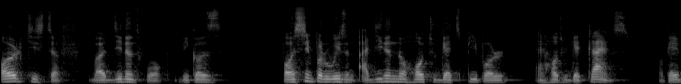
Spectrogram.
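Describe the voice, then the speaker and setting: Someone with a French accent speaks at a moderate pace and with ordinary pitch variation in a very clean recording with a silent background. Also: man, medium pitch for a man. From France. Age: 20s. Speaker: business consultant. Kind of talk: unscripted talk to camera. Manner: casual, with fillers and repetitions.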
